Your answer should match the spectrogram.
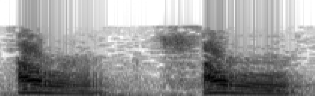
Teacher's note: تجد بأن الصوت لن يجري جريان أش أو أس ولكنه لم ينحبس انحباس أق أو أب · Term: الراء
